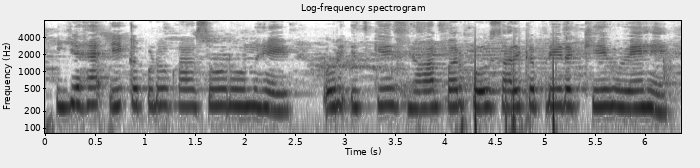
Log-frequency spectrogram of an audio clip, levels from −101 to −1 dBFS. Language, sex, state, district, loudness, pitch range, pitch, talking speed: Hindi, female, Uttar Pradesh, Saharanpur, -22 LUFS, 230-245 Hz, 240 Hz, 150 wpm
